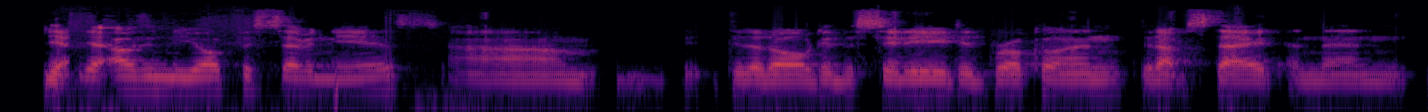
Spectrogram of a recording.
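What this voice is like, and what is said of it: Australian accent. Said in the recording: “Nice to hear another Australian accent”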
